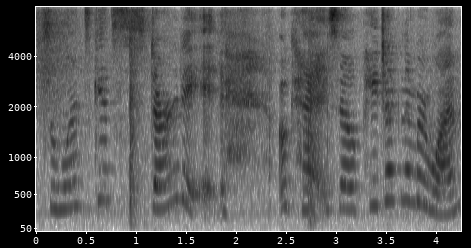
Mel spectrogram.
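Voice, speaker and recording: Against noticeable background noise, a woman speaks fairly slowly with ordinary pitch variation. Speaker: budgeting vlogger. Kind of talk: casual chat. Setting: home at night. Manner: soft-spoken.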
